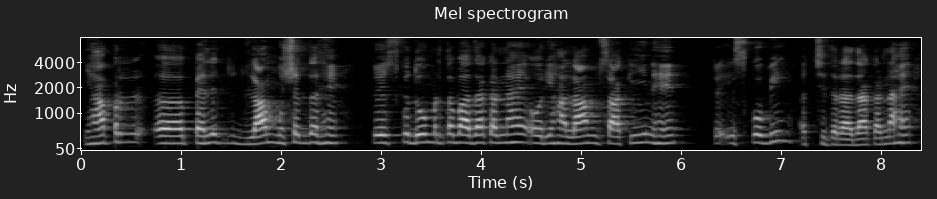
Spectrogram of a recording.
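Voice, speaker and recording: A teacher with a mellow, darkish voice walks through a Quran reading lesson, explaining each rule patiently. Syllables are stretched out slowly to show how they should sound. The recording is dull and lo-fi. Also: medium pitch, fairly even intonation. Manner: patient and instructive, drawing out syllables to demonstrate. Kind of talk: tajweed lesson, explaining and slowly demonstrating recitation.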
